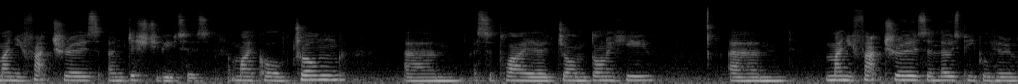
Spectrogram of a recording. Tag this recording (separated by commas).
Speech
